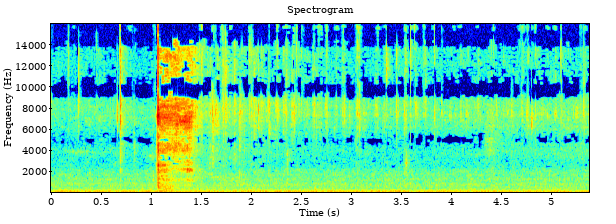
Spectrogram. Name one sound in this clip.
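A thick stew bubbles and simmers.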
